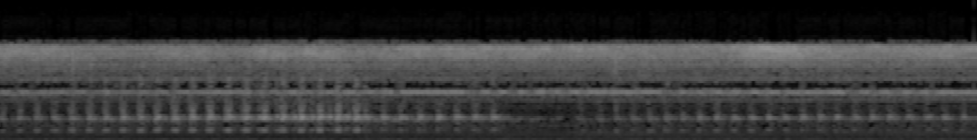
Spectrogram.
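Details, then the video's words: A frog in a rice paddy at night croaks in a fast train of pulses during the opening seconds, then stops, leaving a steady low hum and faint high whine. "田んぼのカエル "Croaking frog in rice paddy at night""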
